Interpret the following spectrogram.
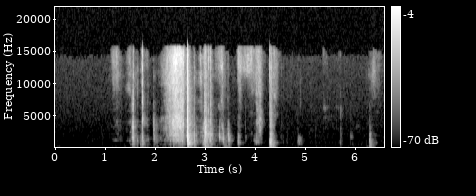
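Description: A magazine page sliding and rustling across a plastic paper trimmer, with a run of sharp plastic clicks and knocks from the trimmer's clear cutting arm being moved. It starts about a second and a half in and lasts about three seconds.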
